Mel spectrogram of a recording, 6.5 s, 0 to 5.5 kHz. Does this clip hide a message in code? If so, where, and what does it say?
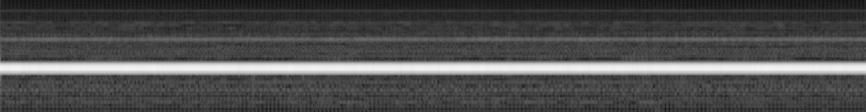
Yes: Emergency Alert System (SAME) tones (the 1050 Hz attention tone) from 0.4 to 5.8 s.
